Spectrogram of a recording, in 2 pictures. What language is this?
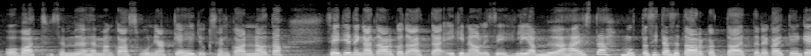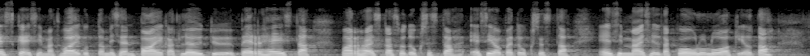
Finnish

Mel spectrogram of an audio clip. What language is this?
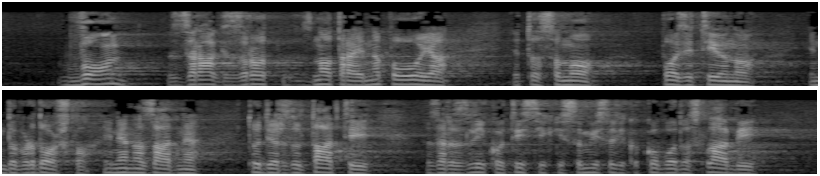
Slovenian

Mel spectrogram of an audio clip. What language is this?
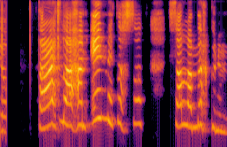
Icelandic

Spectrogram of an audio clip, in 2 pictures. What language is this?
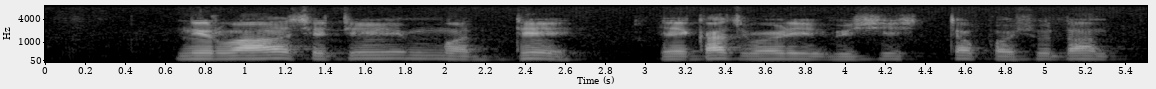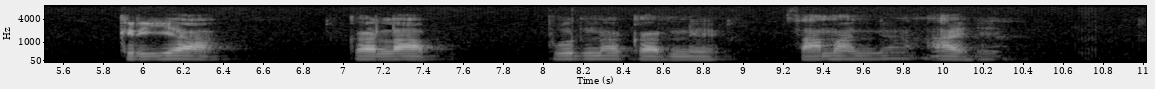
Marathi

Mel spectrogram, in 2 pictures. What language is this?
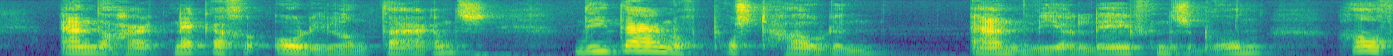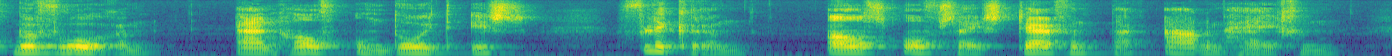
Dutch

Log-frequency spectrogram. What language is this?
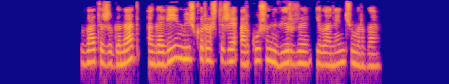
Mari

